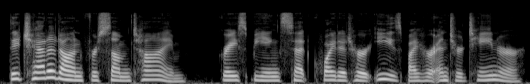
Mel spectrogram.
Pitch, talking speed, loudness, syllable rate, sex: 195 Hz, 180 wpm, -18 LUFS, 4.6 syllables/s, female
